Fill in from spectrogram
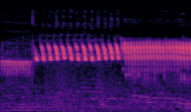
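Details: Local Syrian canary singing to teach and encourage chicks: a short low roll, a run of crisp repeated chirps, then a dense fast trill held to the end.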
